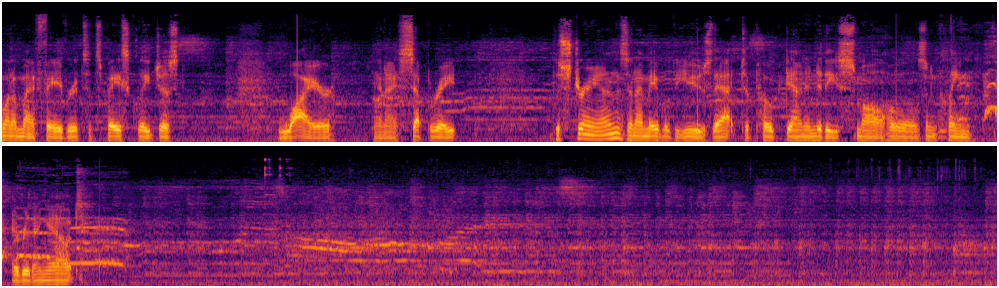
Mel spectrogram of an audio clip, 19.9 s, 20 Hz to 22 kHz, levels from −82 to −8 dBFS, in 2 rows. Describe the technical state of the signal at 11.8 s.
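At 11.8 s the signal is intact, with no audible technical fault at that moment.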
